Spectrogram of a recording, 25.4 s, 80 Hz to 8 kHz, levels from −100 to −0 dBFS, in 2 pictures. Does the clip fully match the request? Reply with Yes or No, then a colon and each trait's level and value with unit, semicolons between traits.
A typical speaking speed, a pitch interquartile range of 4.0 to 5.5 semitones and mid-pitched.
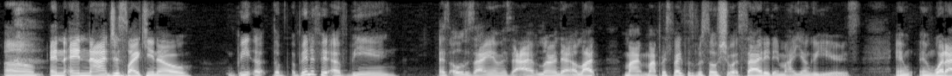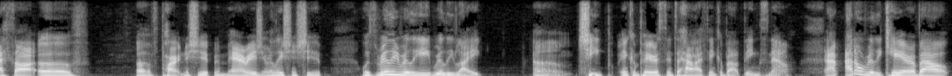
Yes: average, 170 wpm; average, 4.3 semitones; medium, 165 Hz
